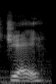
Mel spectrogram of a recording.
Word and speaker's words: Jye: It's J. You pronounce a J just like the letter in the alphabet.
